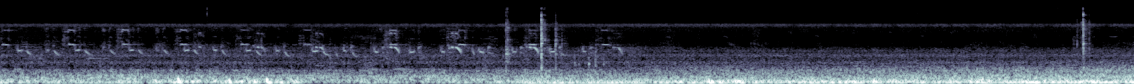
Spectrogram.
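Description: A bird calling in a quick series of short falling chirps, about three a second, which stops about five seconds in, over a steady low rumble.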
